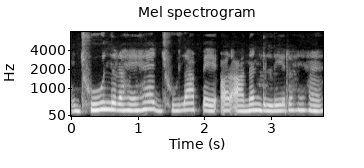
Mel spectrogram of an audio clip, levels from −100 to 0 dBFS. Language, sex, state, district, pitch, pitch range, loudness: Hindi, male, Bihar, Sitamarhi, 215 Hz, 200-225 Hz, -13 LUFS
